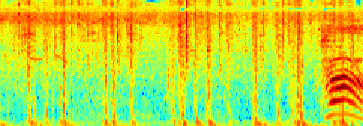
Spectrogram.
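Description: Rapid galloping horse hooves pound through a race in Assassin's Creed Origins, a steady drumming clatter close by, with a horse's whinny rising near the end.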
